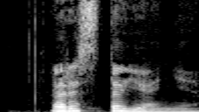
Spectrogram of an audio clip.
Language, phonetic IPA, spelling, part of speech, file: Russian, [rəs(ː)tɐˈjænʲɪje], расстояние, noun, Ru-расстояние.ogg
- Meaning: distance, interval, length, range, space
